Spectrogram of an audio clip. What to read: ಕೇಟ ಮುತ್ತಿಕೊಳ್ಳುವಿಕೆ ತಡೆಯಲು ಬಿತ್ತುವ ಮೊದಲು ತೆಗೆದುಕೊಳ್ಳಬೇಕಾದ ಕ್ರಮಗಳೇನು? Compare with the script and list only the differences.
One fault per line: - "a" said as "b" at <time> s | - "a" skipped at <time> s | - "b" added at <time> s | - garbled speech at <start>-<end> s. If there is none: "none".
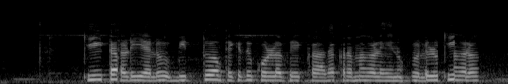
- "ಮುತ್ತಿಕೊಳ್ಳುವಿಕೆ" skipped at 1.1 s
- "ಮೊದಲು" skipped at 2.2 s
- garbled speech at 4.1-4.8 s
